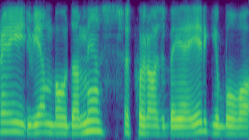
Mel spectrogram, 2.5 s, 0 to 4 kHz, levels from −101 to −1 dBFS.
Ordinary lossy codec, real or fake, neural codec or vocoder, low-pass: Opus, 64 kbps; fake; codec, 16 kHz, 2 kbps, X-Codec, HuBERT features, trained on LibriSpeech; 3.6 kHz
